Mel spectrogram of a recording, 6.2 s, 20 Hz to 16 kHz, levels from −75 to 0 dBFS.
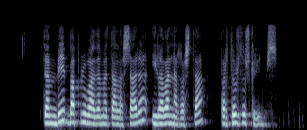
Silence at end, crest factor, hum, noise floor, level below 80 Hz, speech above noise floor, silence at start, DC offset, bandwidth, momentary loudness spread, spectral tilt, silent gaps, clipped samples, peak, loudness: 0.65 s; 16 dB; none; -58 dBFS; -58 dBFS; 41 dB; 0.9 s; under 0.1%; 8 kHz; 12 LU; -5.5 dB/octave; none; under 0.1%; -2 dBFS; -18 LUFS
